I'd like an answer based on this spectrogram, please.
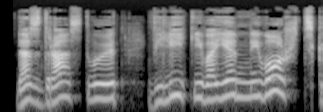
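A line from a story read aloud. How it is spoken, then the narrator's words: Shouted. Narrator (Russian): крикнул он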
